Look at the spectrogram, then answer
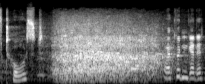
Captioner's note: audience laughing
